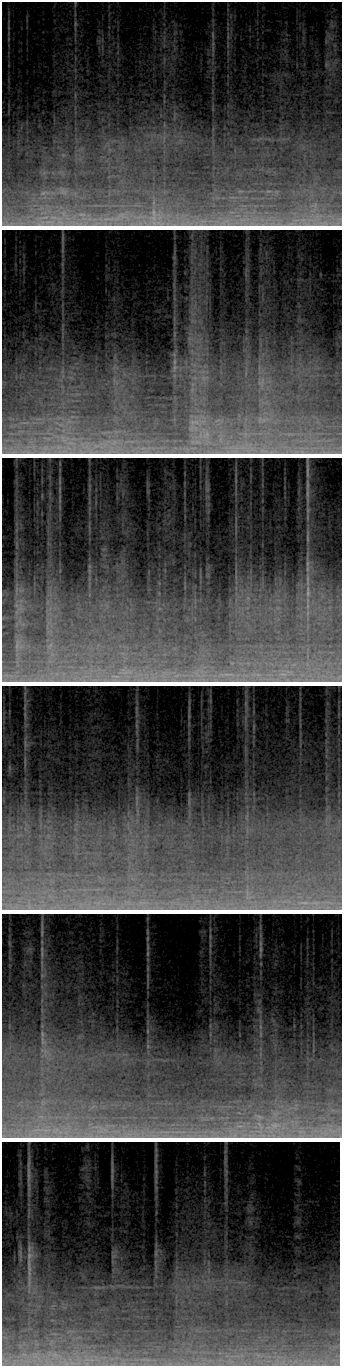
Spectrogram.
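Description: Casino chips click and clatter together.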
